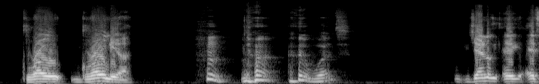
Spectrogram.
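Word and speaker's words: Gráinne: She asked what I meant, and I said, well, in Ireland, they typically pronounce it as Gronia.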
